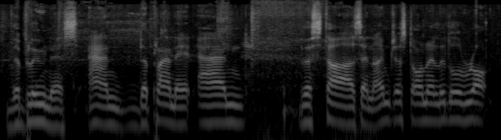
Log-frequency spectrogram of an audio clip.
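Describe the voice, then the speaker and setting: A middle-aged man from Portugal chats as a podcast guest in a loose, rambling way. He laughs often and wanders between thoughts. His voice sits at an ordinary pitch for a man. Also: level tone, measured pace, a little mellow, a little hiss or hum. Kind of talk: casual conversation.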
